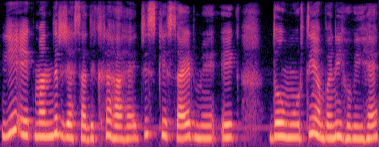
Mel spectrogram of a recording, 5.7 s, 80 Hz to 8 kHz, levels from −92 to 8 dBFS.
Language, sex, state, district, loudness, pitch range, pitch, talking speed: Hindi, female, Uttar Pradesh, Lalitpur, -14 LUFS, 205-235 Hz, 220 Hz, 180 wpm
